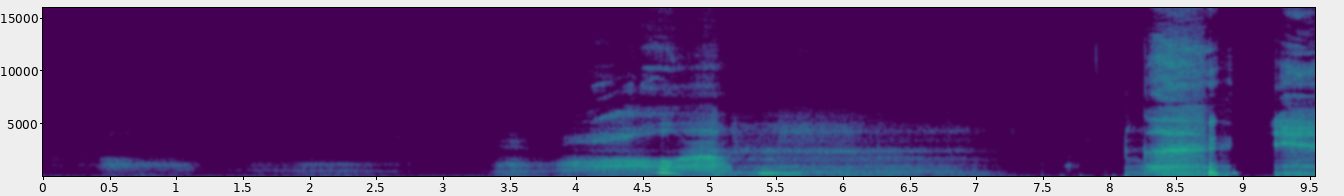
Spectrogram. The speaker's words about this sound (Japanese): つられてあくびしちゃった。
